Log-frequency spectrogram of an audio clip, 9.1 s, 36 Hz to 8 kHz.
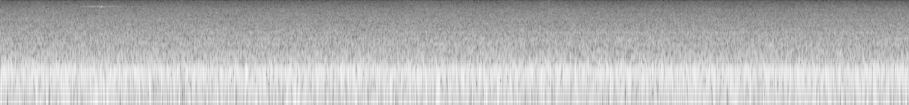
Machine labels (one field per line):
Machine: pump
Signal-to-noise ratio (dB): 0 dB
